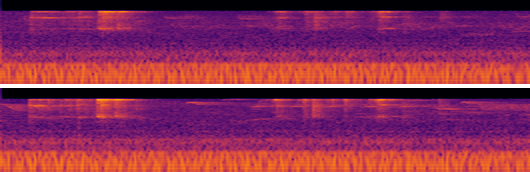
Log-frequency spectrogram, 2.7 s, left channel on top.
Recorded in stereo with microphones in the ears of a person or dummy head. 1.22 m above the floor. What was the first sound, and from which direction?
Keys jangling, 65° right (ahead or behind).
